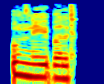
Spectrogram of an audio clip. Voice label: "umnebelt", German; adjectives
